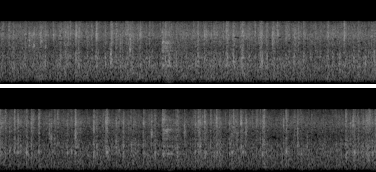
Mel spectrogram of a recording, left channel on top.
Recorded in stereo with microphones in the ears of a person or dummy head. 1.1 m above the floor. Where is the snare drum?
70° left (ahead or behind), 2.5 m.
